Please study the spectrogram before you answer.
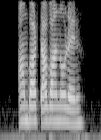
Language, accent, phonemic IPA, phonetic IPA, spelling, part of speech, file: Armenian, Eastern Armenian, /ɑmbɑɾtɑvɑnoˈɾen/, [ɑmbɑɾtɑvɑnoɾén], ամբարտավանորեն, adverb, Hy-ամբարտավանորեն.ogg
- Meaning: arrogantly, bigheadedly, conceitedly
